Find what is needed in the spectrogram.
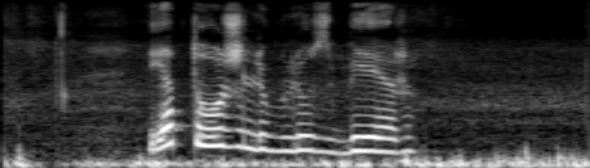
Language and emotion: Russian, sad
